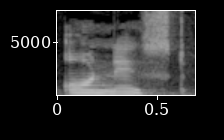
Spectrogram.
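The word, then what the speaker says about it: honest: ये मैटर करती है तो जैसे ऑनेस्ट ऑनेस्ट की जो एच से है एच साइलेंट है और उसकी हमेशा जो आवाज है जो साउंड है वो ज्यादा हमें देखनी पड़ती है और अ की साउंड आती है तो अ के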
